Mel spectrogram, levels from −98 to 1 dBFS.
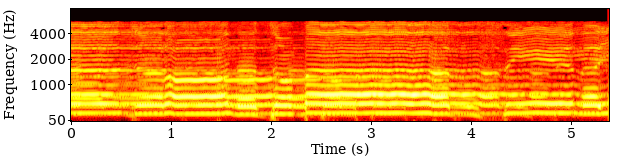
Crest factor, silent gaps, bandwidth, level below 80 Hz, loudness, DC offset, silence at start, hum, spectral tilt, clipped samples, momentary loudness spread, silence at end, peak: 12 dB; none; 5.8 kHz; -58 dBFS; -12 LUFS; under 0.1%; 0 s; none; -8 dB/octave; under 0.1%; 9 LU; 0 s; 0 dBFS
